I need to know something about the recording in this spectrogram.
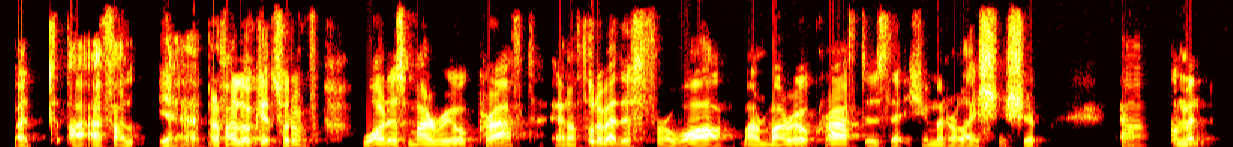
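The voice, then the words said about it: New Zealand accent. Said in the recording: “The accent that you're bearing from New Zealand”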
